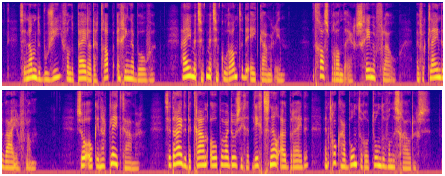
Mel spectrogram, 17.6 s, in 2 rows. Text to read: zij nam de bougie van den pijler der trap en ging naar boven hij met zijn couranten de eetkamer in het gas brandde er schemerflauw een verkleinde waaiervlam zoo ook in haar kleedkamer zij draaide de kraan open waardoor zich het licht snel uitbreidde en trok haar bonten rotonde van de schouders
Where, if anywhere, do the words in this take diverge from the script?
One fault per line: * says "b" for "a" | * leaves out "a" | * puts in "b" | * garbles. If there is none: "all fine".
* puts in "met zijn"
